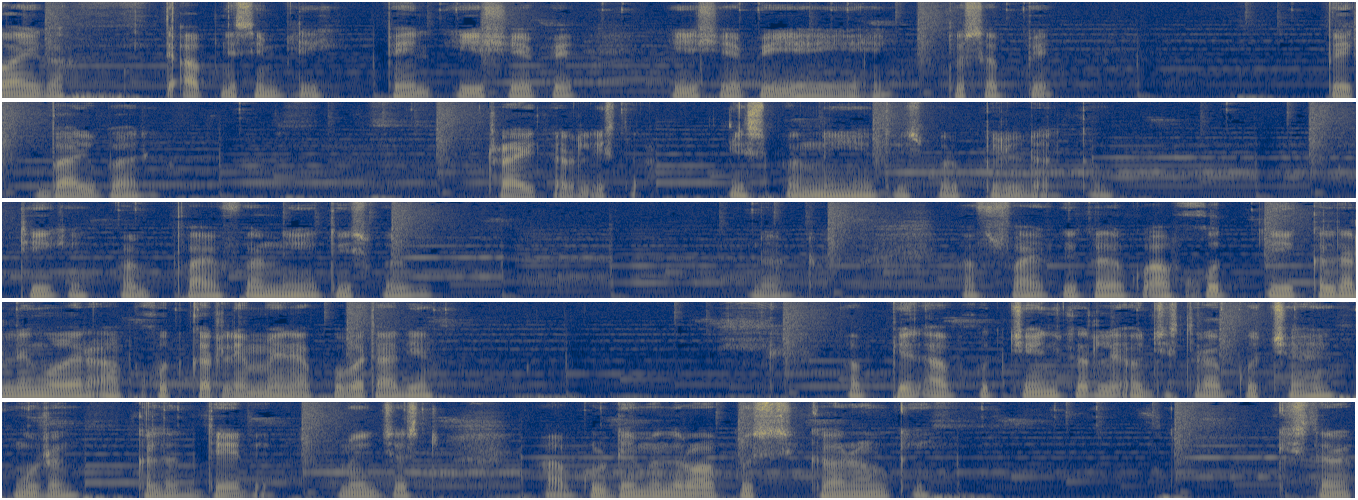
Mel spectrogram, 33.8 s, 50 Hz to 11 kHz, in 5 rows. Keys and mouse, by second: 2.2-21.2 drag, 24.8 click.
